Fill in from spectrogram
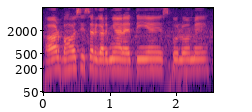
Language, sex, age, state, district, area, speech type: Urdu, male, 30-45, Uttar Pradesh, Shahjahanpur, urban, spontaneous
